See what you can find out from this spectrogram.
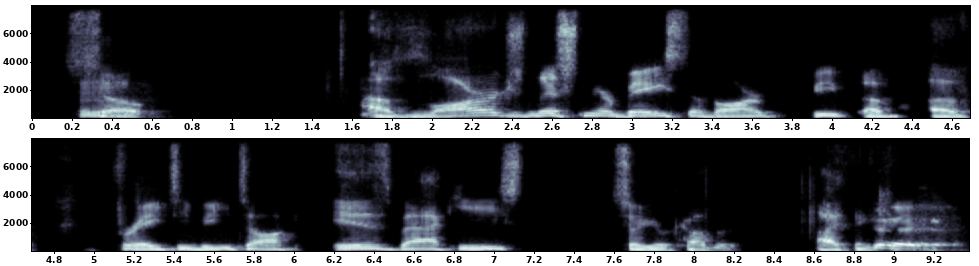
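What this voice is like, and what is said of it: Southern Kentucky accent. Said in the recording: “that Southern Kentucky accent”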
